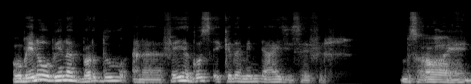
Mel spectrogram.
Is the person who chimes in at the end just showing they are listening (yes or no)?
yes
